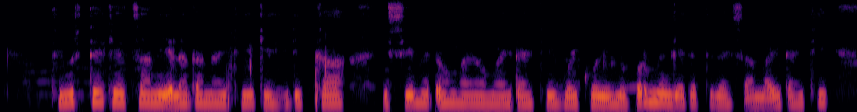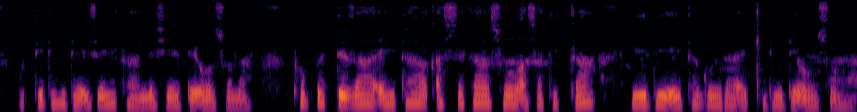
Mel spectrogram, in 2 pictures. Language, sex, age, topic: Gamo, male, 36-49, government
